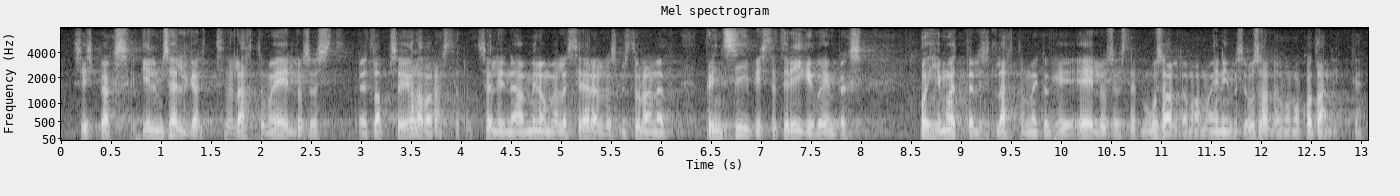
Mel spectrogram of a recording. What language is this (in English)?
Estonian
